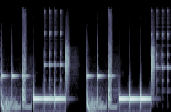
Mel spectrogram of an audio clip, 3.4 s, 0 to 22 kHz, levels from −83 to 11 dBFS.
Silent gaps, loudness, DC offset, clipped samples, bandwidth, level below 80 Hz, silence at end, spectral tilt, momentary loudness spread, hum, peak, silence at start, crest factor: 1.64-1.73 s; -11 LUFS; under 0.1%; under 0.1%; 16 kHz; -44 dBFS; 0 s; -5 dB/octave; 9 LU; none; 0 dBFS; 0 s; 12 dB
